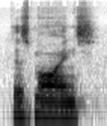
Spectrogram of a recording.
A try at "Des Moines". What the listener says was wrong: Des Moines. The S is silent on it's like your dfox. It's like that. Des Moines.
